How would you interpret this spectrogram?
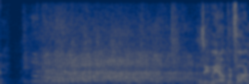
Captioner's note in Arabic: ضحك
